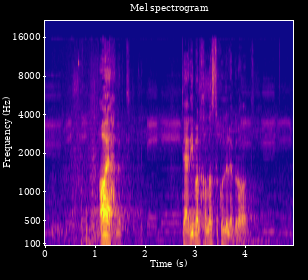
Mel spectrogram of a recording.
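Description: A man speaks into a phone with animation, close by.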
